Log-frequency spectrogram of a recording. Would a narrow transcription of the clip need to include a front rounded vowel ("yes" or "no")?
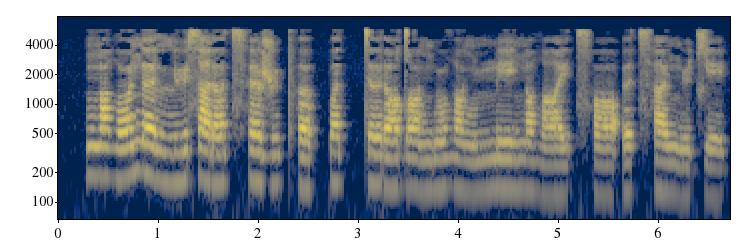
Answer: yes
